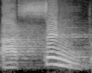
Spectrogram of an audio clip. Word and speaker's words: acento: Entonces, por lo tanto, regresando aquí, yo digo acento. Si repito nuevamente la palabra, acento. Entonces, quiere decir que sen llevo esa tonalidad fuerte y para ubicarla según su posición expresaría última, penúltima, antepenúltima.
